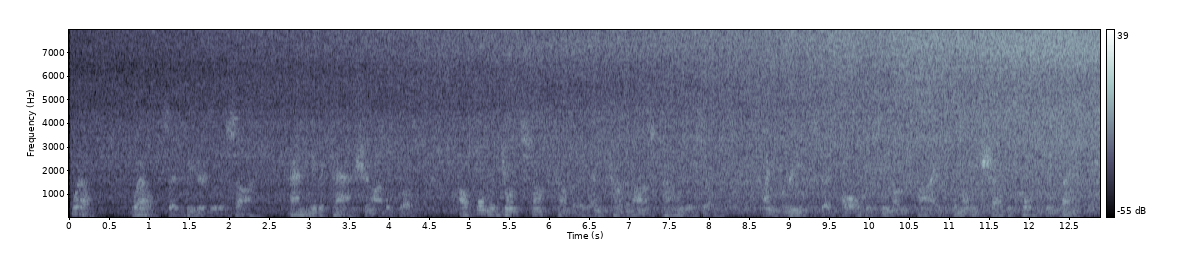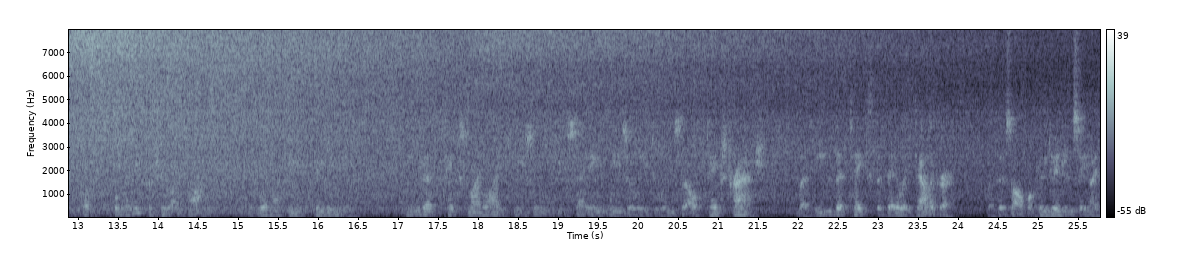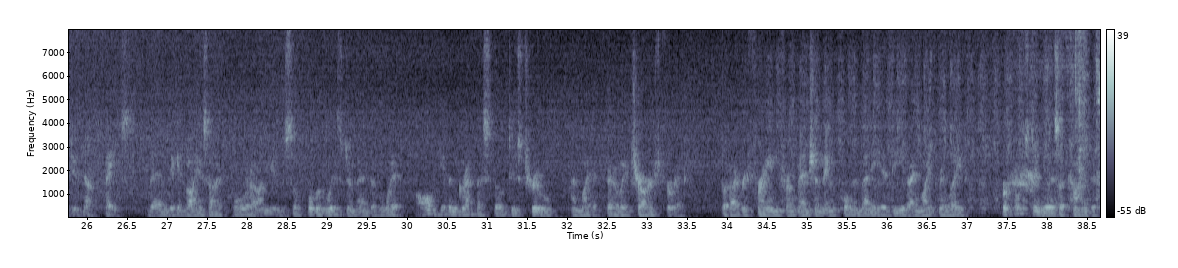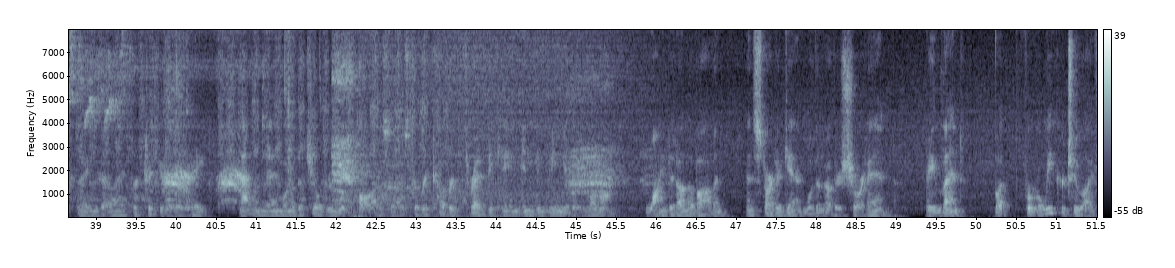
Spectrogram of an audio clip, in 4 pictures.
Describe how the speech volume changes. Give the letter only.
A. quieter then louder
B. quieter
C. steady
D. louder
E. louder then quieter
D.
